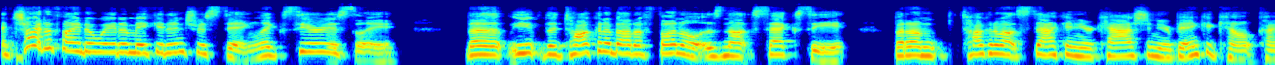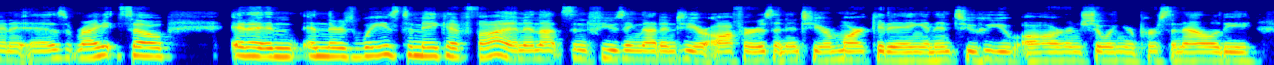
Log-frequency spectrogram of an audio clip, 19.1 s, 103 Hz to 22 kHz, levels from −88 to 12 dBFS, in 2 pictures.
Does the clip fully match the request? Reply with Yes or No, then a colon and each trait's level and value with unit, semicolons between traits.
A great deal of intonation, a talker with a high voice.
Yes: wide, 7.3 semitones; high, 215 Hz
